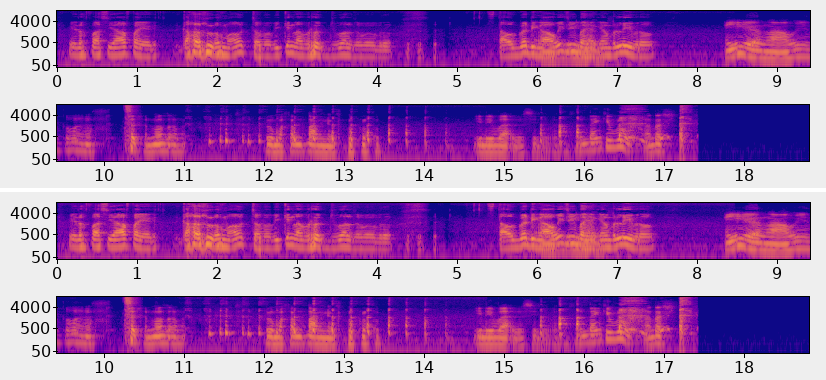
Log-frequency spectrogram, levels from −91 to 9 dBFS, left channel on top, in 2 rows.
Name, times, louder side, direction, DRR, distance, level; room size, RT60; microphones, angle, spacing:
voice 1, 0.0-4.6 5.4-7.5 8.6-8.8 9.6-9.7 10.2-10.4 11.3-12.1 12.6-12.7 13.1-13.4 13.8-14.1 15.7-16.0 16.4-17.4, right 3 dB, 70° right, 1.7 m, -28 dB
voice 2, 6.0-6.9 8.3-11.0 11.4-11.5 12.0-12.9 13.2-13.3 14.6-17.1, right 1 dB, 30° right, 2.3 m, -31 dB
head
